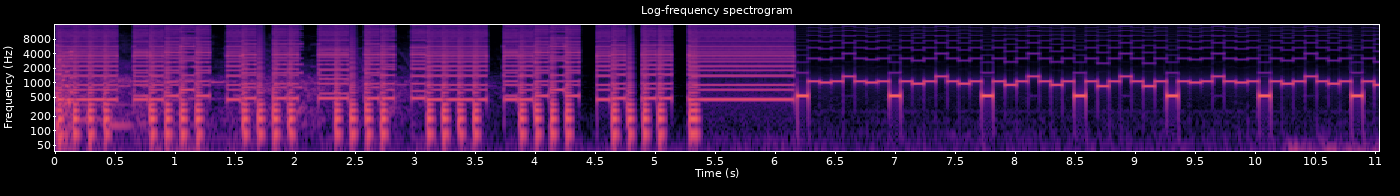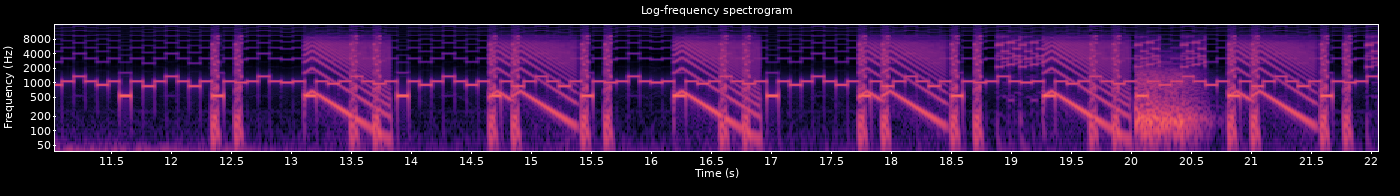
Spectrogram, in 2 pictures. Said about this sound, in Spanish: Bueno, lo que estáis escuchando no es exactamente parte de un videojuego, aunque sí está basado mucho en uno, ¿no? pero sí que forma parte de un CD muy importante en la historia que fue el primer CD que se hizo sobre música de videojuegos o dedicado.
